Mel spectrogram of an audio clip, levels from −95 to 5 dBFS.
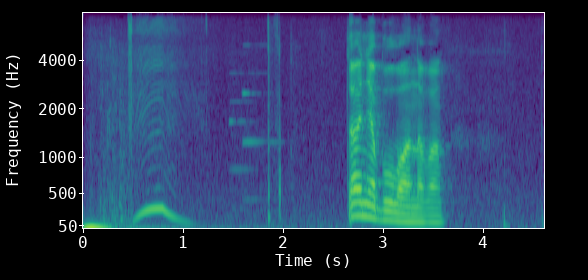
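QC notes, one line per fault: No technical faults detected.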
